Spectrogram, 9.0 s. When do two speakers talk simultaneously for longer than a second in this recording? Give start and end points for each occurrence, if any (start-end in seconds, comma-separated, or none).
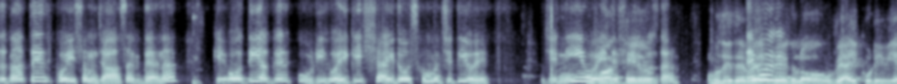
none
